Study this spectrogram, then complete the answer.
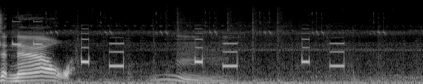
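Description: A phone beeps with short tones.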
